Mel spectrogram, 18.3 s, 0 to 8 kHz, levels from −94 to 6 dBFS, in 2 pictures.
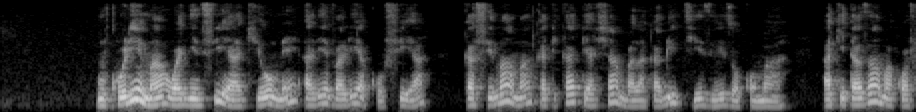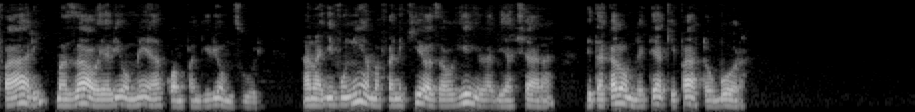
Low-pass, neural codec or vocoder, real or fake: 7.2 kHz; none; real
